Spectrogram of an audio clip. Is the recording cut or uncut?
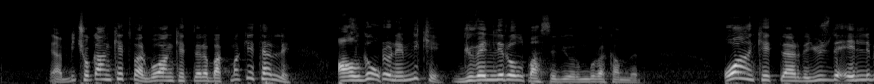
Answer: cut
